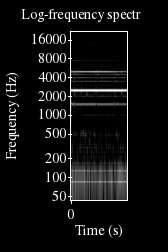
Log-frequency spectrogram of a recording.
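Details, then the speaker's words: Arduino-based IV infusion alarm, fluid reading dropping below 100 (about 80), nearly empty: red LED on and buzzer sounding continuously. "Apakah ya alarm merah menyala dan buzzer menyala terus, bunyi terus? Ini kita lihat cairan infus di berapa ini, di 82 ya, 80 turun terus. Kita lihat penampakan aslinya, memang cairan sudah mau habis."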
